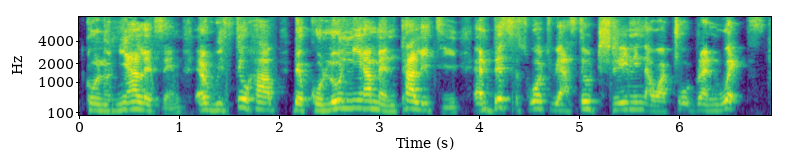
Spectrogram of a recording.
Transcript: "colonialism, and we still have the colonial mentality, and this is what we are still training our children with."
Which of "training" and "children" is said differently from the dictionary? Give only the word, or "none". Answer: none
